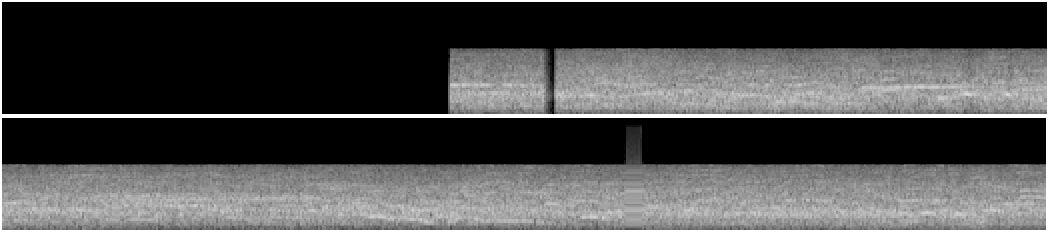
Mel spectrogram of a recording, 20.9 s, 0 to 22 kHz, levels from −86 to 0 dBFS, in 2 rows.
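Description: The audio comes through a narrowband call path, with nothing above 4 kHz, which fits G.711 mu-law at 64 kbps. From 5.4 to 5.54 s a call audio freeze stretches the last sound into a fading buzz or hiss for about 118 ms. The likely cause is a jitter buffer running empty. Nothing is lost, and everything after arrives 118 ms late. From 16.67 to 16.83 s a system hang loop repeats one 10 ms slice exactly, 16 times, giving a steady 100 Hz buzz. Unlike the freeze's decaying fill, it holds steady without fading.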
